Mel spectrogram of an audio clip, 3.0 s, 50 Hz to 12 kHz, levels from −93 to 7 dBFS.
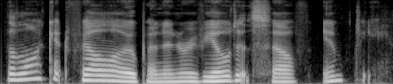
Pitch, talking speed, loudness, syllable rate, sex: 190 Hz, 140 wpm, -16 LUFS, 5.1 syllables/s, female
